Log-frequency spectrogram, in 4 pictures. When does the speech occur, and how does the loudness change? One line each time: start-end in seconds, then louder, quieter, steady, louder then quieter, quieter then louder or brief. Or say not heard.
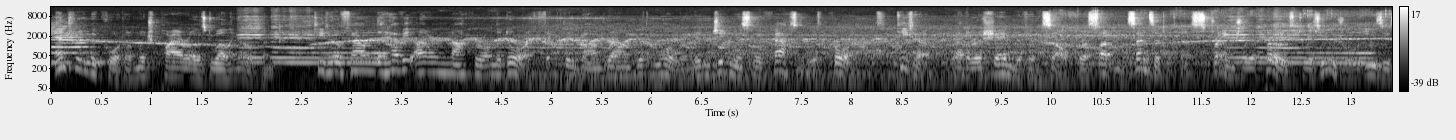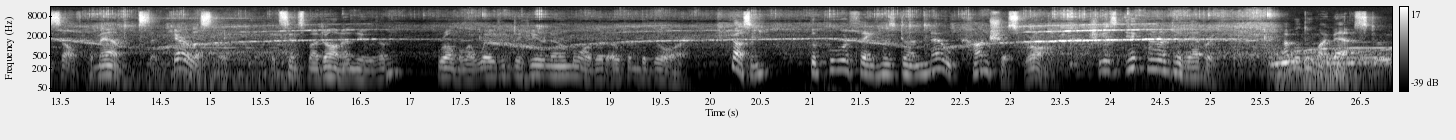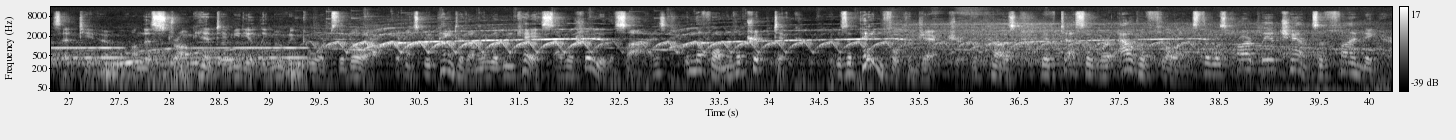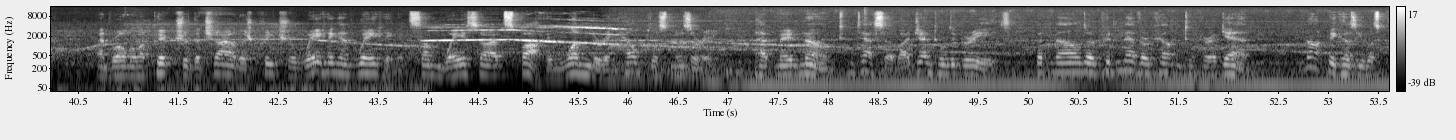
0.0-53.5 steady.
